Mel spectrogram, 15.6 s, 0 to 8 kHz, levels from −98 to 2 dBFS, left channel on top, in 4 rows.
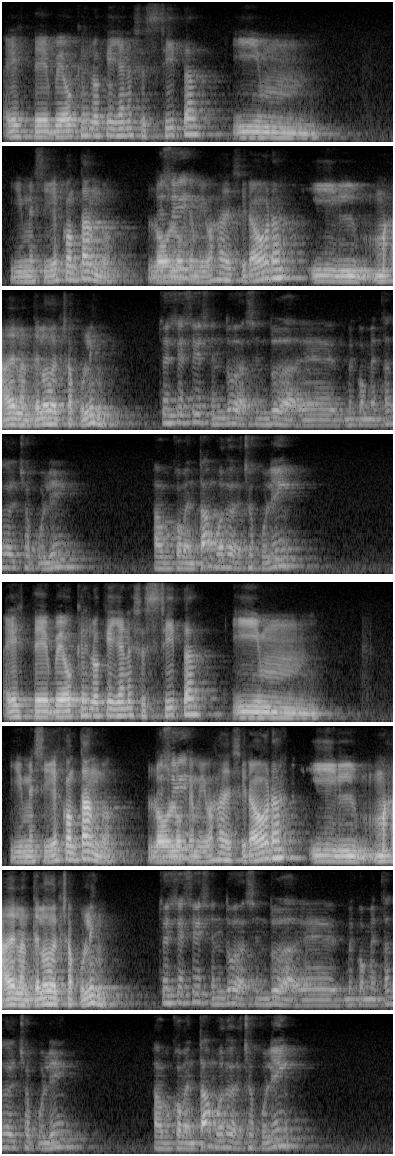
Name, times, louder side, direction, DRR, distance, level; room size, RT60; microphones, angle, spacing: voice 1, 0.0-2.0 2.3-3.2 4.0-5.1 5.4-8.9, right 5 dB, 50° right, 0.5 m, -25 dB
voice 2, 5.4-5.8 9.4-12.5 13.2-14.6, right 1 dB, 15° right, 1.1 m, -33 dB
11.0 x 6.5 x 9.0 m
head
